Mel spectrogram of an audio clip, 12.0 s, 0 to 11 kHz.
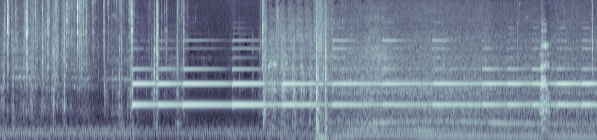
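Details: Ford truck (1996 Ranger or 2000 F150) cold start after 3+ weeks sitting, about 70°F inside: door chime and key jingle, brief crank, engine fires and settles to a steady fast idle; started easily, healthy.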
